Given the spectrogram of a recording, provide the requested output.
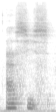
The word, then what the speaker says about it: assis: Je m'étais assis, aquí sí que esta S se escucha. ¿Por qué? Porque ahora la final va a ser la E. Esta E sin acento no se pronuncia. Entonces, ¿dónde me paro? Sí tengo que escuchar, me paro en la S, con lo cual hago ese sonido S, assis.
